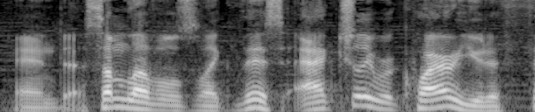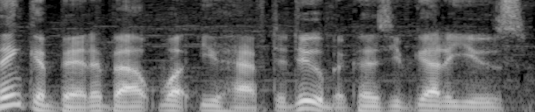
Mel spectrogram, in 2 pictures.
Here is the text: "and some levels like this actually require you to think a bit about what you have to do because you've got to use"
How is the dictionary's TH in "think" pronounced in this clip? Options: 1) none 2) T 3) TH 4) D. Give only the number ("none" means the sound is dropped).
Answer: 3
